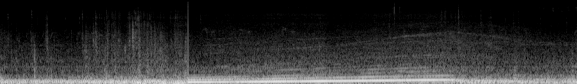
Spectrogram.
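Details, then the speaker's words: Nissan 180SX on a test drive after a rear differential swap, pulling under boost: engine note climbs evenly with no whine, clunks or crunches from the rear or gearbox; smooth driveline, and the earlier diff whine is gone. "Right. No noise. Noise is gone. Can't hear anything, no whine at all."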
